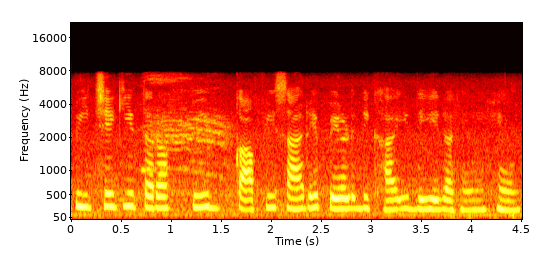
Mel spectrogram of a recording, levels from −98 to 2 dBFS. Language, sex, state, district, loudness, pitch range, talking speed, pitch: Hindi, female, Madhya Pradesh, Dhar, -14 LUFS, 200-245 Hz, 145 wpm, 220 Hz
